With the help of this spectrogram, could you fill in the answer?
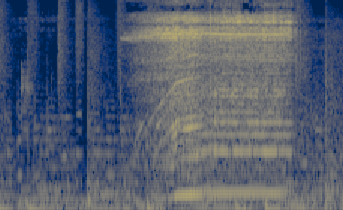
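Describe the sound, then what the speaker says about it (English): A Dremel rotary tool grinds down a screw to shorten it, a high, steady whine rising in pitch and holding loud for over a second before fading, with faint knocks and handling noise around it. "I think I'm going to maybe Dremel it down so it's a little bit shorter and then screw it in, making my own screws."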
